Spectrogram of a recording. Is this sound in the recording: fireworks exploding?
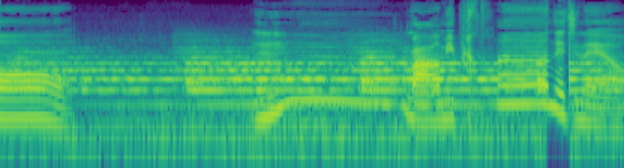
no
